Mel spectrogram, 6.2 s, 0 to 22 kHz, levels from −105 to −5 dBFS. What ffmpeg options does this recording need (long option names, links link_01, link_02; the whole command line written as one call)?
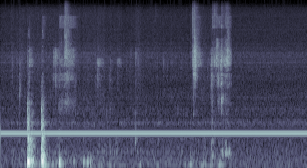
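ffmpeg -i in.wav -af "adeclick=threshold=4,bandreject=frequency=750:width=30" out.wav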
